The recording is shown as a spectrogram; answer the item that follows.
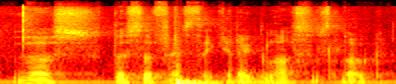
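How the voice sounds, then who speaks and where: A young man improvising a soft-spoken ASMR roleplay as a cool, ominous recruiter, talking in a casual, blunt, unhurried way over hiss and hum. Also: lowish voice, vocal fry, loud music behind the voice. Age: young adult. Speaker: ASMR roleplayer playing a job interviewer. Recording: audible background hiss and hum.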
